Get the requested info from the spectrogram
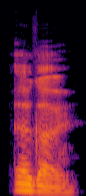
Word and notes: ergo: Australian English

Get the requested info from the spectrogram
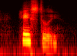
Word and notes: hastily: American English

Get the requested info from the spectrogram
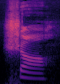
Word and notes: pshaw: American English

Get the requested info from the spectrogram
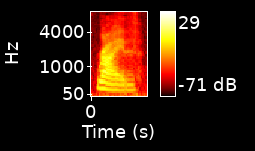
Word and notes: writhe: American English

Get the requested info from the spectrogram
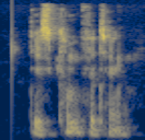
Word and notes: discomfiting: British English

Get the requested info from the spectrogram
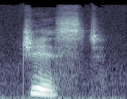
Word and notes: gist: American English

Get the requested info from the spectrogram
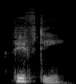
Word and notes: fifty: Australian English

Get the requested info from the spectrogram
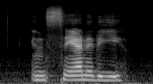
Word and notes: insanity: American English

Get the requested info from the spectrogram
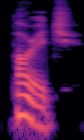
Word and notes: porridge: Australian English

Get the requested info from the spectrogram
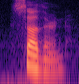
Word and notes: southern: American English

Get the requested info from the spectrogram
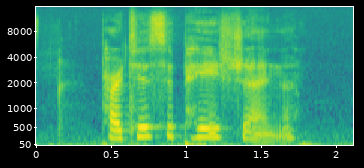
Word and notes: participation: American English

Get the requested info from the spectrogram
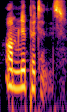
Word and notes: omnipotence: American English

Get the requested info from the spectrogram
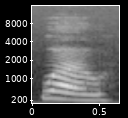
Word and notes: woe: American English

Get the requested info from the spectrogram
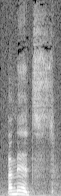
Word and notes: amidst: American English

